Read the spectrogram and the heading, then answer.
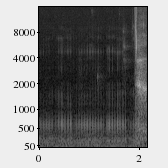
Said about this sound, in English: Oh, can you hear the purrs? I hope you can hear the purrs.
